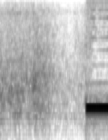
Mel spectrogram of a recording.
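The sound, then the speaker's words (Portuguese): Telephone tone heard while a call is transferred through a hospital switchboard's phone menu: after a faint murmur, a steady, loud, mid-low tone begins and holds unbroken to the end. “Guarde, estamos transferindo a sua ligação.”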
